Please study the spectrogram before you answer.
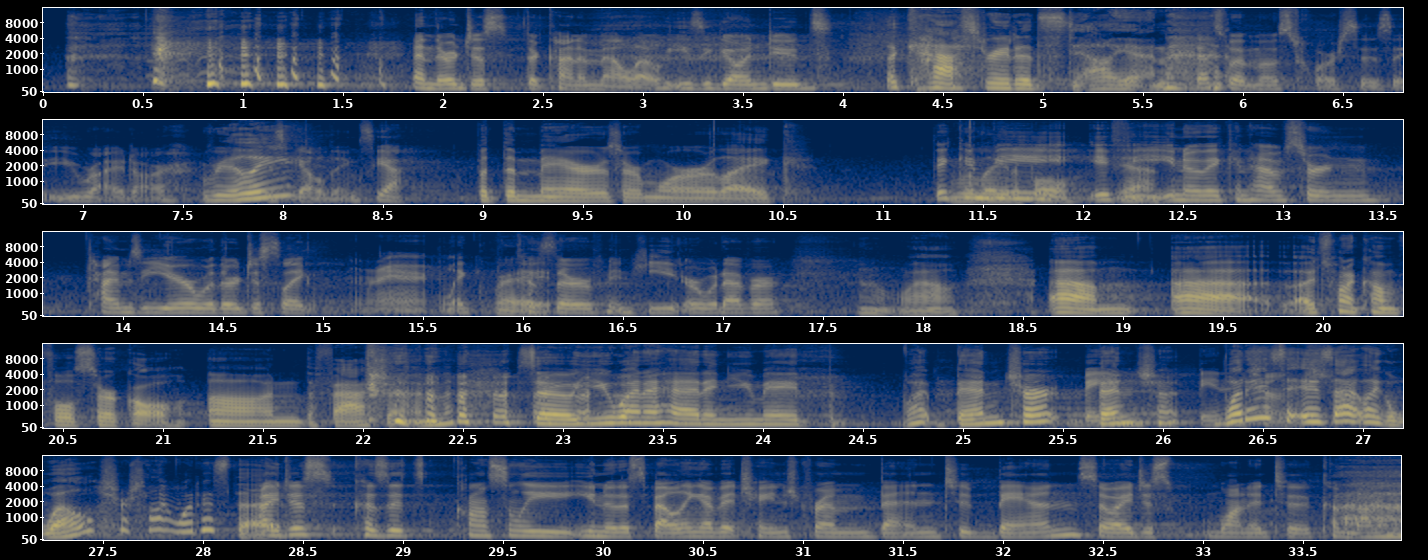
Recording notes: At the 2019 Werk It Festival keynote. Werk It: The Podcast is the ICYMI version of the live event. Both the festival and the podcast are produced by WNYC Studios.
